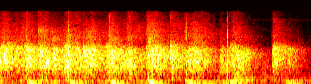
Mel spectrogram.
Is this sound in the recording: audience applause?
yes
